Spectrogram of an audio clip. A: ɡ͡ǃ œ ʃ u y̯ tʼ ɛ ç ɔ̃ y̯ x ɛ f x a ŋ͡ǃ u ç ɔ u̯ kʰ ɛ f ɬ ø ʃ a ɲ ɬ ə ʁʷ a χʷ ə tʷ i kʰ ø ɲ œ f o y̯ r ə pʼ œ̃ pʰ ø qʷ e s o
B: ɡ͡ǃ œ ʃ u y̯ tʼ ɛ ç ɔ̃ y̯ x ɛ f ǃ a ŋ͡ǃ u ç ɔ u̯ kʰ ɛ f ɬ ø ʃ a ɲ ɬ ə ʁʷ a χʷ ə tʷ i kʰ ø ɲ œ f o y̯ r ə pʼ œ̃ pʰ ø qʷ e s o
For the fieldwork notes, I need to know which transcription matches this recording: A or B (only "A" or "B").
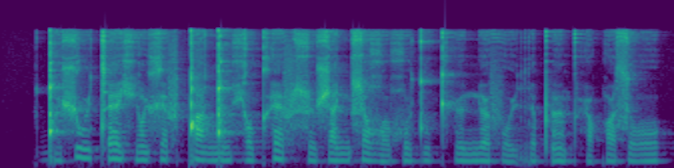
B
